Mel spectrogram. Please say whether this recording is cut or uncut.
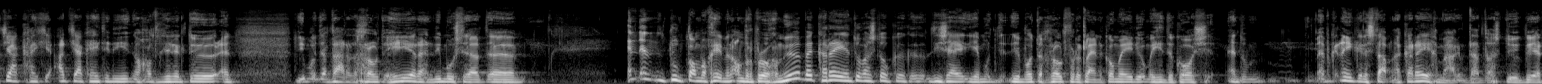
uncut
